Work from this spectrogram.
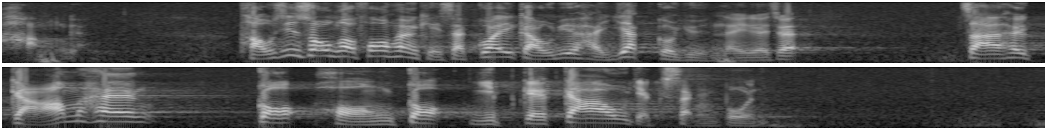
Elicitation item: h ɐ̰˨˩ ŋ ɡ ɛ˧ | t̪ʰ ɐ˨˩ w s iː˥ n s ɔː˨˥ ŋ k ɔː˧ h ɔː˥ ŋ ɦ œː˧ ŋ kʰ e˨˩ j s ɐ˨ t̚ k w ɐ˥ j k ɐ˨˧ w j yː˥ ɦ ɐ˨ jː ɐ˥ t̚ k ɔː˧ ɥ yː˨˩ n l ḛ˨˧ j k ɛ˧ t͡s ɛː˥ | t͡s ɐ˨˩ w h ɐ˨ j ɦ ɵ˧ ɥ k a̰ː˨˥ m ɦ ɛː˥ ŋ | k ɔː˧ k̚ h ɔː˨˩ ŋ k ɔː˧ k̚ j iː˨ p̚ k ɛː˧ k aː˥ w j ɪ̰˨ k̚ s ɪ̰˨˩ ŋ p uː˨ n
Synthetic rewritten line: h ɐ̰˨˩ ŋ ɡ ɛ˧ | t̪ʰ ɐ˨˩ w s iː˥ n s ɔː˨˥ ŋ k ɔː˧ f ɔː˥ ŋ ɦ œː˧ ŋ kʰ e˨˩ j s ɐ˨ t̚ k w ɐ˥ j k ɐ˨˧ w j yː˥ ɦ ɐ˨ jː ɐ˥ t̚ k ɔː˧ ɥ yː˨˩ n l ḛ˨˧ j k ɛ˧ t͡s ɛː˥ | t͡s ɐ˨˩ w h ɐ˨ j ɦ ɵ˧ ɥ k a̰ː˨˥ m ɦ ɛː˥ ŋ | k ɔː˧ k̚ h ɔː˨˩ ŋ k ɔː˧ k̚ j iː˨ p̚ k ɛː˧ k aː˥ w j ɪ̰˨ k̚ s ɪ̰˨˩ ŋ p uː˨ n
